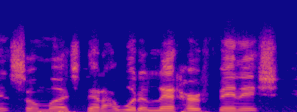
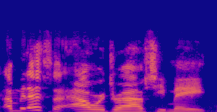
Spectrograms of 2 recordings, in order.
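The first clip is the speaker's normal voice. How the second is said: ordinary talk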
